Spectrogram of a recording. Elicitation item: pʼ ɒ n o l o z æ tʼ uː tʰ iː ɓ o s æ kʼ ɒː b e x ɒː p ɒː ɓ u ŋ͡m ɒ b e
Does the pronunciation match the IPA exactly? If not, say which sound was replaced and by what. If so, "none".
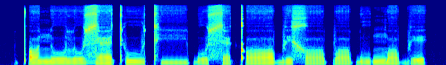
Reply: none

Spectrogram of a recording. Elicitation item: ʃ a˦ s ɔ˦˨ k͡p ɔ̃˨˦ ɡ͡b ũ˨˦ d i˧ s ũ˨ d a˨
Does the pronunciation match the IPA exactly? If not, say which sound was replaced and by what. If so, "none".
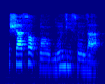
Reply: ɔ̃˨˦ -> ɔ̃˨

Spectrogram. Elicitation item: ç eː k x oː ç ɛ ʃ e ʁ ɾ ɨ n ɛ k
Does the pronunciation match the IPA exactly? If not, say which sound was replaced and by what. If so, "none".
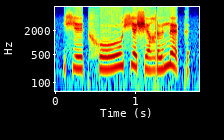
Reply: none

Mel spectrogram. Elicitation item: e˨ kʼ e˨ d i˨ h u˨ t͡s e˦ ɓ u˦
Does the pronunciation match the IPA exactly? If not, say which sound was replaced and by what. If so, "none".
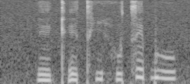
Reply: d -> tʰ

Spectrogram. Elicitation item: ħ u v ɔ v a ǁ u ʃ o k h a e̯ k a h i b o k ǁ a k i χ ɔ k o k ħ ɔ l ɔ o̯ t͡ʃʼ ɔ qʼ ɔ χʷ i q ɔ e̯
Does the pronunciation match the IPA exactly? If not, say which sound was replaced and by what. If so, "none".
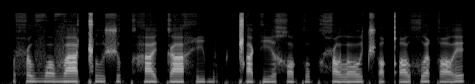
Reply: none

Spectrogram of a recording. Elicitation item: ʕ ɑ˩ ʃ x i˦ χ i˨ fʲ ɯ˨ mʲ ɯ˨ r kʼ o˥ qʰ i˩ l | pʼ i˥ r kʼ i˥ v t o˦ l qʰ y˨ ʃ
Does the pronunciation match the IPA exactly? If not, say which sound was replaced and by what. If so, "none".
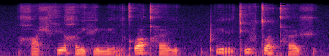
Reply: ʕ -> χ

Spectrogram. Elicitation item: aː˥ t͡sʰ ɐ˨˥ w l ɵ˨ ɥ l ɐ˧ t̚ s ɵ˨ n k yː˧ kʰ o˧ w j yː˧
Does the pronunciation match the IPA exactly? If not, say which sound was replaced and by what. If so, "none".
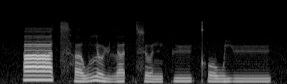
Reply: none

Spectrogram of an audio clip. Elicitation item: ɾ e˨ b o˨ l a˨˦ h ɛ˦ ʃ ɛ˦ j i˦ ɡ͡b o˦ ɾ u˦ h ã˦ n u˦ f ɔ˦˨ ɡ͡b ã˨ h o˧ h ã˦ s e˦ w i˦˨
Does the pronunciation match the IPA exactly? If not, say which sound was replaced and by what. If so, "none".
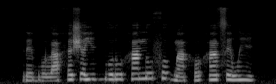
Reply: ɔ˦˨ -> o˦˨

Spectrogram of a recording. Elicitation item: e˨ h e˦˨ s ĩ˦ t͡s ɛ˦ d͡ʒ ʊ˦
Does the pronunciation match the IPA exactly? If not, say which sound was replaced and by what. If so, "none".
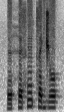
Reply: none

